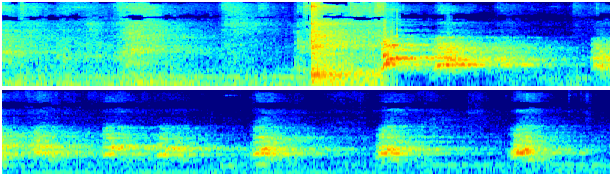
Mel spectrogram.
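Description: Small dog barking over and over in short, high-pitched yaps, roughly one or two a second, from about two seconds in, after a loud burst of noise. It is the frantic barking of a dog worked up about going out for a walk.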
